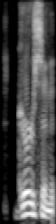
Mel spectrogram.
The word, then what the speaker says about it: Gerson: pre-record is it Gerson jerson how do you say your name Gerson it's just like person except with a G I got it right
